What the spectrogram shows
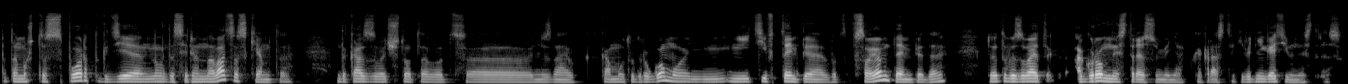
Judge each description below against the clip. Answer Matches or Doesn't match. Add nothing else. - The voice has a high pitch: Doesn't match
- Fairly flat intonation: Doesn't match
